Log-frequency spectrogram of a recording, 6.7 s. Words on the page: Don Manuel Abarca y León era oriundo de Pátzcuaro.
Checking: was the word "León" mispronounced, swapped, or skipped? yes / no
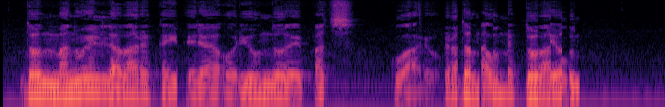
yes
